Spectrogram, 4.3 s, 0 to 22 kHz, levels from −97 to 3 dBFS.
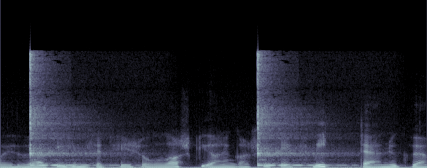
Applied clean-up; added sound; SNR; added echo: none; Dishes, pots, and pans; 6 dB; none.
